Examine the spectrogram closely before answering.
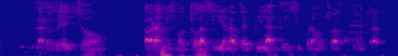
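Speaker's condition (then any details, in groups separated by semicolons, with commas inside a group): Total laryngectomy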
